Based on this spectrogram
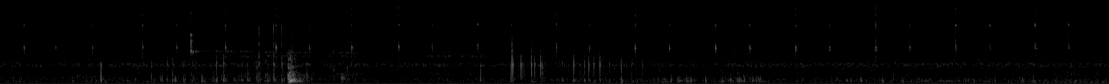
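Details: MacBook Pro 17 laptop making sharp, evenly spaced clicks, one or two a second, over a faint steady hum; cause unknown, recorded by moving a mic across the case.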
